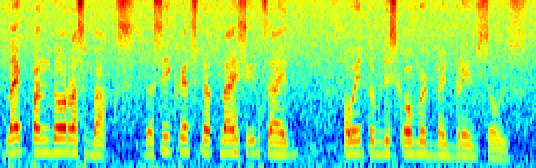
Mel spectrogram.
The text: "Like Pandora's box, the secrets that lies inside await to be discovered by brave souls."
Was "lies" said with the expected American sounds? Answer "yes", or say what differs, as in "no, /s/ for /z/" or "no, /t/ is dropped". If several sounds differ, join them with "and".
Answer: no, /s/ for /z/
